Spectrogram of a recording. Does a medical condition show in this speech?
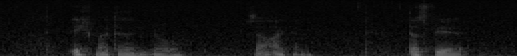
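Yes: cerebral palsy; slowness.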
